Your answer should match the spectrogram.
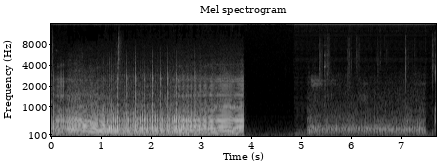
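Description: A motorcycle engine runs loud and steady with a droning, revving tone, then cuts out abruptly into near silence before a lower, rougher engine-like rumble returns.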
